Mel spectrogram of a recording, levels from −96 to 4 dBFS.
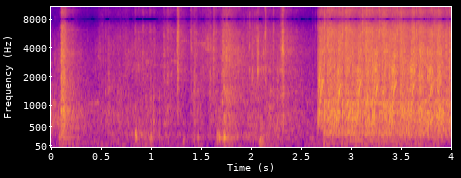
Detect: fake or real real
